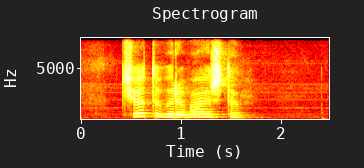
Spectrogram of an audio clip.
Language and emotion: Russian, angry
